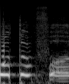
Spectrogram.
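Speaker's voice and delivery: mock very high, upset, sobbing crying voice. Describing a scene where a man looks at a temple, imitating someone sobbing. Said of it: "he's sobbing and he's going".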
